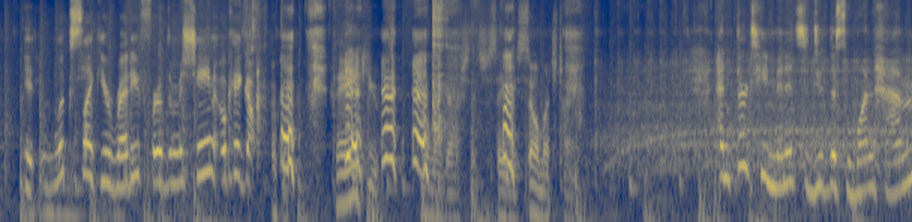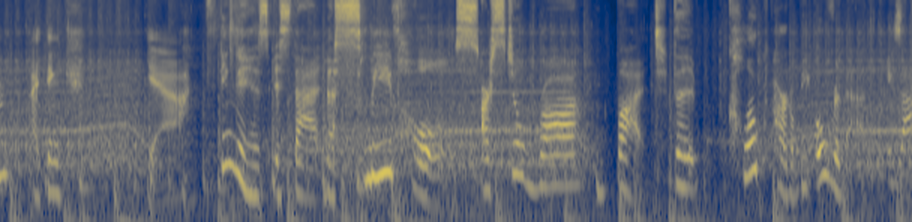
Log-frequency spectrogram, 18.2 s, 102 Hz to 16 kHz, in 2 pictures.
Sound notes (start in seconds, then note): 2.4 laughing; 6.0 sewing machine whirring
